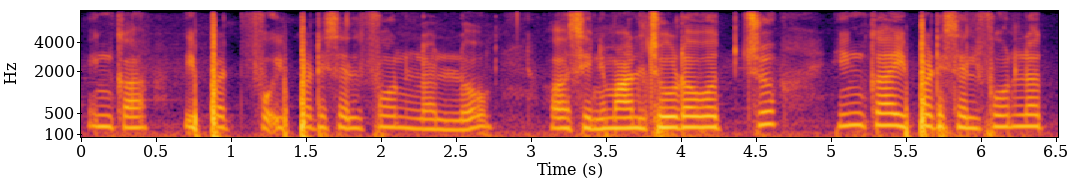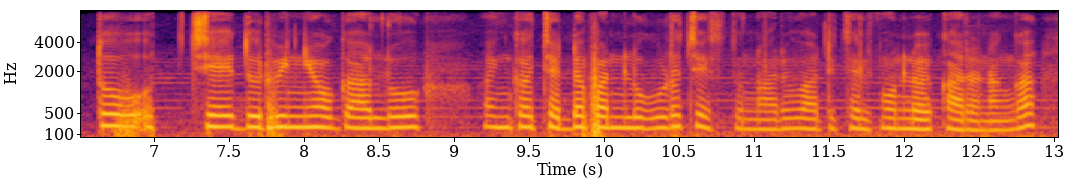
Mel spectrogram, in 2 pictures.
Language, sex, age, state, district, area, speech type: Telugu, female, 18-30, Telangana, Medchal, urban, spontaneous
